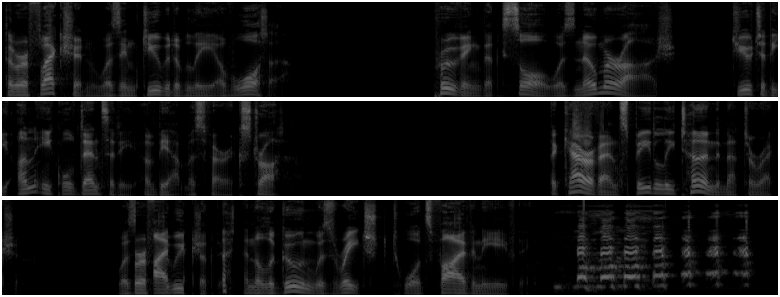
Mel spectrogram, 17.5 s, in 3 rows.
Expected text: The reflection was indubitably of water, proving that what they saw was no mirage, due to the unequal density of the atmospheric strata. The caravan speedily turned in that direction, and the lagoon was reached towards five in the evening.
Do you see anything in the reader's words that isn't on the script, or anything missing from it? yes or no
yes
